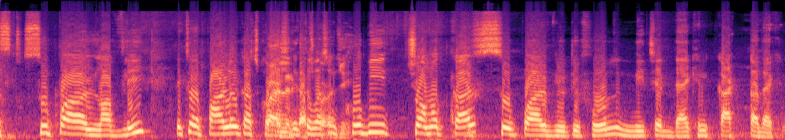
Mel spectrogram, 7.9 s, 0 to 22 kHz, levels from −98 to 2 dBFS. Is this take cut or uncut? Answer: cut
